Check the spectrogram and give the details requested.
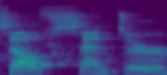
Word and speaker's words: Cell-F Center: is meant to be pronounced self-center, but it looks like cell, like cells of the body, hyphen F.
